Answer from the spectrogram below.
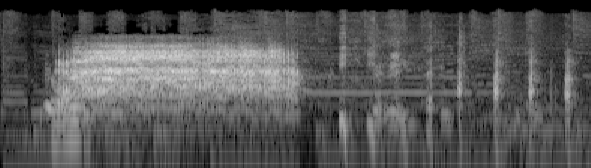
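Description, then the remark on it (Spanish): A loud, shrill squeal of a Mexican hairless pig rings out for almost two seconds, harsh, then cuts off as someone starts talking in short bursts. “El cerdo pelón mexicano.”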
